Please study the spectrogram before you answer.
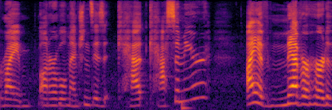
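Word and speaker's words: Casimir: And like uh also on this list for my honorable mentions is Ca Casemir. I have never heard of that name in my life. It's spelled C A S I M I R.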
